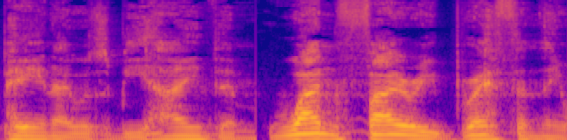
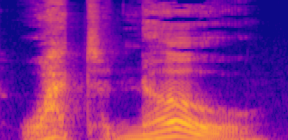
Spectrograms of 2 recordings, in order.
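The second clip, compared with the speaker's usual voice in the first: sharp higher startled cry; alarmed protest; 4 semitones higher, 6 dB louder than usual. A narrator's reading. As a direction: object in sudden alarm. Dragon protests girl's plan.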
